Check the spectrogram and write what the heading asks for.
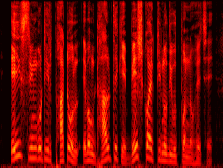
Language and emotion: Bengali, neutral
